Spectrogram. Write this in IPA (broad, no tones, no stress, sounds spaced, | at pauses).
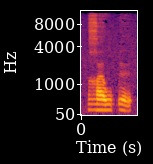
ʁ ɐ w ɓ ɘ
